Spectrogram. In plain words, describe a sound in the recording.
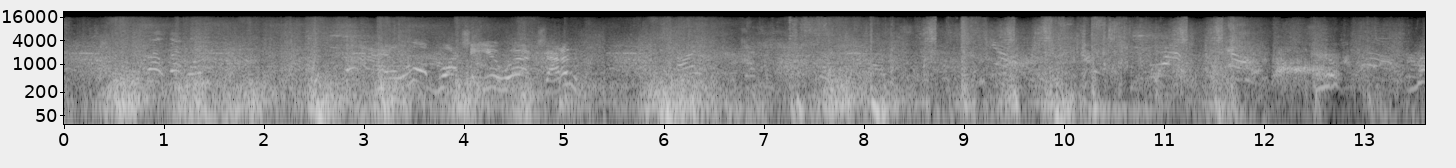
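Heavy melee blows thud into creatures.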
